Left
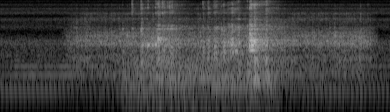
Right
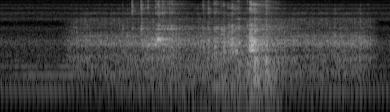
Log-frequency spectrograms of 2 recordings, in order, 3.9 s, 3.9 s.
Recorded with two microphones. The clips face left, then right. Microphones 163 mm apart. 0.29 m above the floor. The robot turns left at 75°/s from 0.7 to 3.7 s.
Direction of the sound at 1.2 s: 65° left (ahead or behind).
